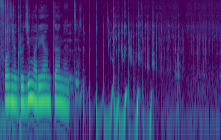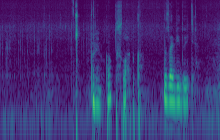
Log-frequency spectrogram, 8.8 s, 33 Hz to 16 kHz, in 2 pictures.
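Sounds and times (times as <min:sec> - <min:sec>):
speech: 0:00.1 - 0:02.3, 0:06.3 - 0:08.4
tonic pouring into a glass: 0:01.9 - 0:06.3
carbonated hiss of tonic: 0:02.1 - 0:08.8.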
